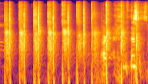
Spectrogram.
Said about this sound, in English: And for now, let's listen to the loudest clap in the world. Mine is louder.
